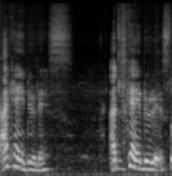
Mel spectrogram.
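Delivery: soft, drained mock plea of giving up; retold weak giving up.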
